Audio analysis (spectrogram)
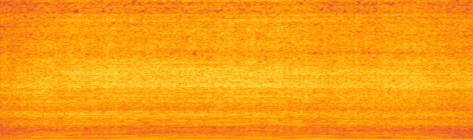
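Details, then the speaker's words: Cheap monkey bike, small single with poor running and smoking before a carb strip: it revs up and eases back smoothly on light throttle but dies and bogs completely at full throttle. Suspected fuelling issue, carb cleaning and rejetting planned. "As long as you put very little throttle, it will rev up. But as soon as you put full throttle, it dies. Bogs out completely."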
